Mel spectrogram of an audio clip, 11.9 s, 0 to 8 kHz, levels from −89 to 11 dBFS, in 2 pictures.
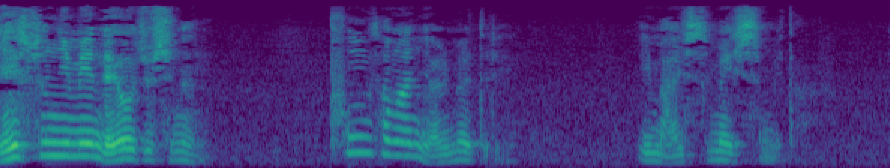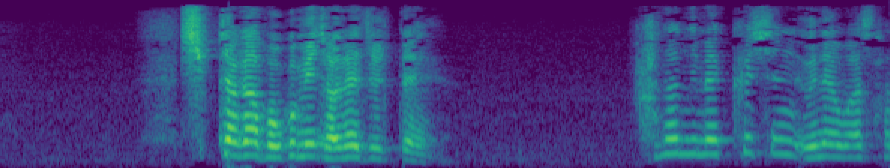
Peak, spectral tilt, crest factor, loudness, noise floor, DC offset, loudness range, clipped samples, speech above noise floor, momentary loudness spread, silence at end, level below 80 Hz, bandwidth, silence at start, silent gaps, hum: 0 dBFS; -1.5 dB/octave; 24 dB; -20 LUFS; -64 dBFS; under 0.1%; 19 LU; under 0.1%; 42 dB; 23 LU; 0 s; -74 dBFS; 7.4 kHz; 0 s; none; none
